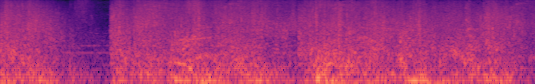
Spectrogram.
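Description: Video game spell effects crackle, zap and thud in a fast fight.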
